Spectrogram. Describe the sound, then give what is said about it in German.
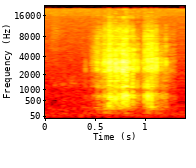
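Two gritty crunches in quick succession as someone steps on coffee beans, each a short burst of crackling texture with no voices present. “Tritt auf die Kaffeebohnen.”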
